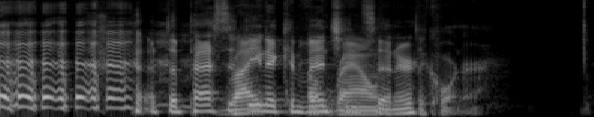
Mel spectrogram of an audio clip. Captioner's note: laughing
